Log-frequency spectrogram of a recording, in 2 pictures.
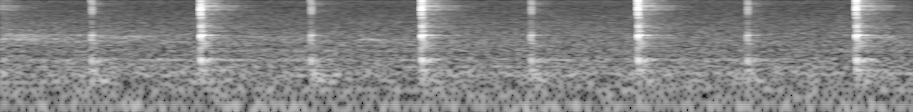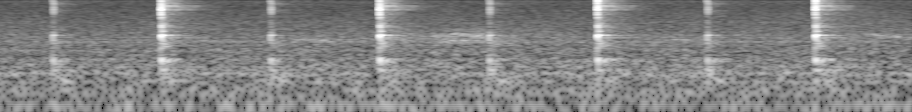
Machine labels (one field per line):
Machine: valve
